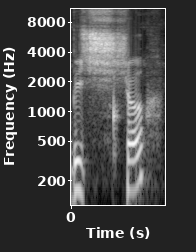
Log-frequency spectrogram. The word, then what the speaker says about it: বিশ্ব: 4 number, শব্দের শেষে বফলা থাকলে বফলার উচ্চারণ হয় না। বফলা যুক্ত ব্যঞ্জনটি দ্বিত্ব উচ্চারিত হয়, যেমন বিশ্ব, তারপরে বিদ্যান ইত্যাদি।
